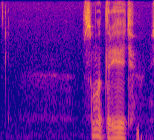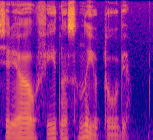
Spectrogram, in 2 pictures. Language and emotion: Russian, sad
